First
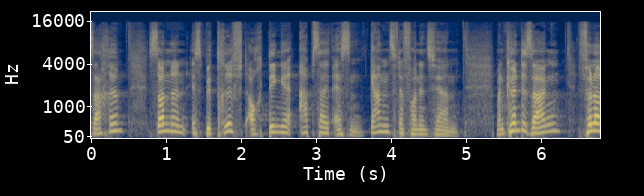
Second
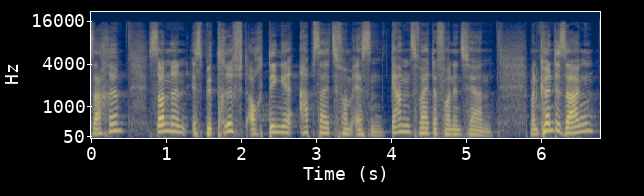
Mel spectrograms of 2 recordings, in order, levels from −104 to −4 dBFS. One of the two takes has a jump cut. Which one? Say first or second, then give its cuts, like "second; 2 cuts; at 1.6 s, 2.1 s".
first; 2 cuts; at 3.2 s, 4.1 s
